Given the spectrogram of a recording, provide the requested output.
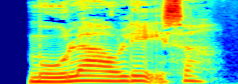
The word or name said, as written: måleraflæser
